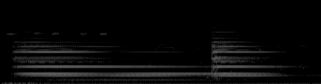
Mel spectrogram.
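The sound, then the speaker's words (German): A church tower bell strikes twice to mark the full hour, about two seconds apart, each toll ringing out with a long, shimmering decay. It sounds fairly quiet, with no voices. “Das ist der Kirchturm. Zu jeder vollen Stunde schlägt er. Es müsste gleich wieder soweit sein.”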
